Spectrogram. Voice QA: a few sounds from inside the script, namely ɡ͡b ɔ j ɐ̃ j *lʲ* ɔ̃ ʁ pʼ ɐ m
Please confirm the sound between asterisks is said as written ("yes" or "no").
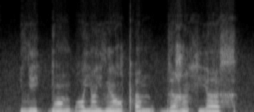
yes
